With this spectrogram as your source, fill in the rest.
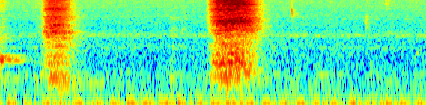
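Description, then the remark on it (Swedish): A woman gives two sharp, wet sniffles about a second apart, fairly loud against a quiet background, sniffling while crying; no one speaks. “Vad gråter du för?”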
